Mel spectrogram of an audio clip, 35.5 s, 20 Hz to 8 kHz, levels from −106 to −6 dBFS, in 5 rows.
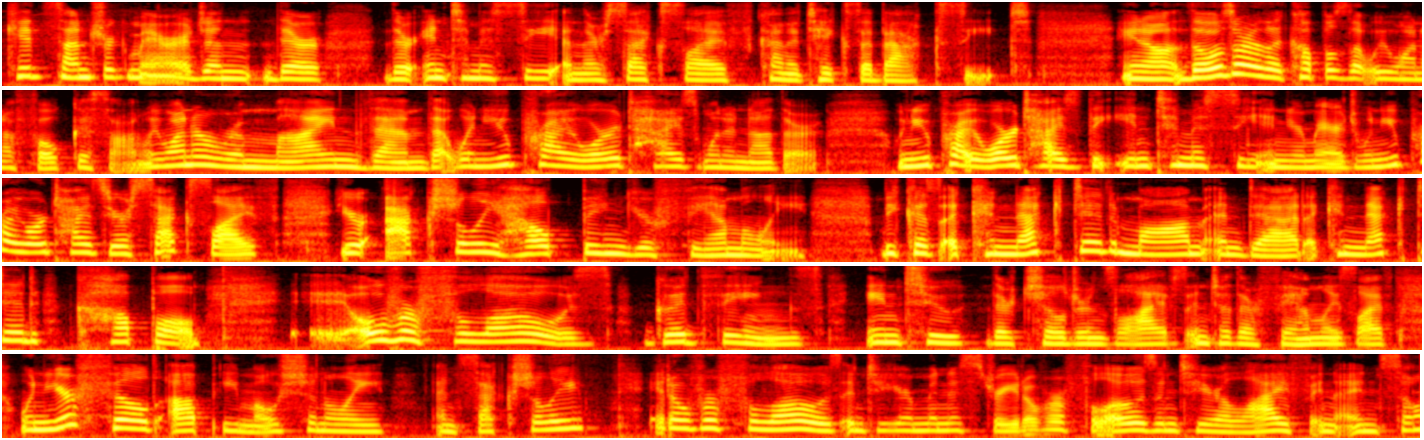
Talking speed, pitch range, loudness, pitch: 165 wpm, 185-240 Hz, -27 LUFS, 210 Hz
